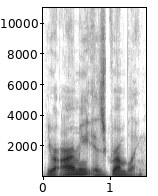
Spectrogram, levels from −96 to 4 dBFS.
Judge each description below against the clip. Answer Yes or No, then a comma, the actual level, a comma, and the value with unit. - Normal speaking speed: Yes, average, 155 wpm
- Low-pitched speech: Yes, low, 120 Hz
